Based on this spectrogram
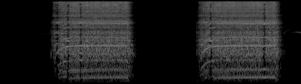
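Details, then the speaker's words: Yard Force cordless pruners, opened up with battery in and safety switch pressed: two short bursts of free-spinning motor whine from the micro switch, no load; bevel gear not turning, likely a broken or stripped gear (suspected). "Now if we operate that little micro switch. Yeah, okay. So our bevel gear is not turning as a problem in here."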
